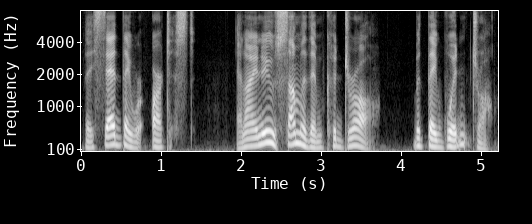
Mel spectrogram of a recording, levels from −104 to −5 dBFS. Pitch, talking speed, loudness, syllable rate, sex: 155 Hz, 185 wpm, -18 LUFS, 4.9 syllables/s, female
